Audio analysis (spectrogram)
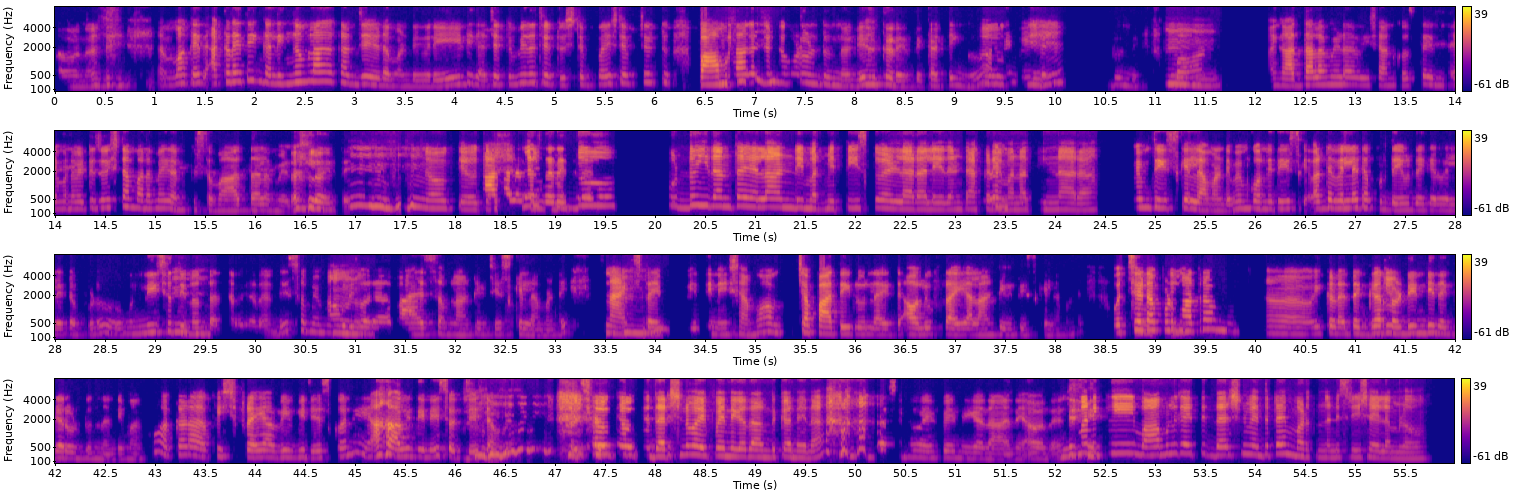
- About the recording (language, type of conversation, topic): Telugu, podcast, ఒక పుణ్యస్థలానికి వెళ్లినప్పుడు మీలో ఏ మార్పు వచ్చింది?
- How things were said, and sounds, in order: chuckle; in English: "కట్"; in English: "వెరైటిగా"; in English: "స్టెప్ బై స్టెప్"; chuckle; giggle; in English: "మెయింటెనెన్స్"; horn; chuckle; giggle; in English: "సో"; in English: "స్నాక్స్ టైప్"; in English: "లైట్"; in English: "ఫ్రై"; in English: "ఫిష్ ఫ్రై"; laughing while speaking: "అవి తినేసి వచ్చేసామండి"; laughing while speaking: "ఓకే. ఓకే. దర్శనం అయిపోయింది కదా! అందుకనేనా"; chuckle; in English: "టైమ్"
